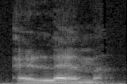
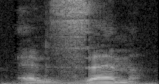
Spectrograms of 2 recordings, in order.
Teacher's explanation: you make the distinction with the liaison, with the Z sound in between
